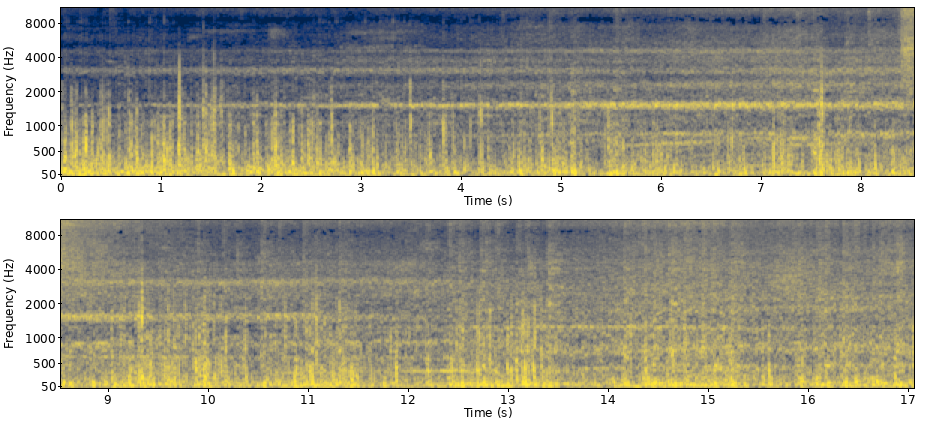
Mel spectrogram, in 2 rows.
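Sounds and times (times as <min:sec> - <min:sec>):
train wheels rumbling and clacking: 0:00.0 - 0:17.0.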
